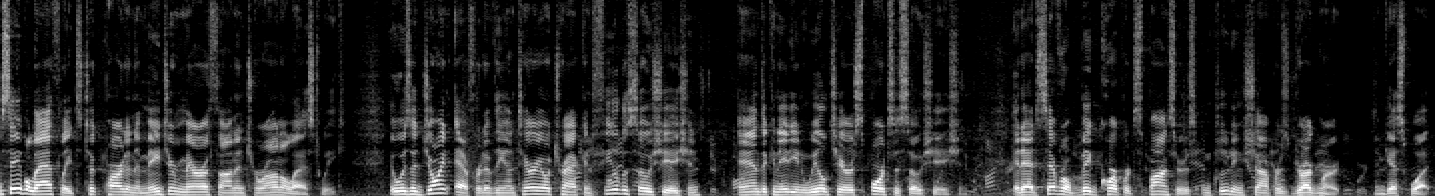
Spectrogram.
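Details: Adult male narrator; normal speech.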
